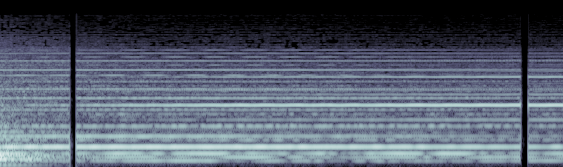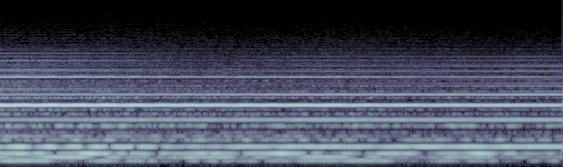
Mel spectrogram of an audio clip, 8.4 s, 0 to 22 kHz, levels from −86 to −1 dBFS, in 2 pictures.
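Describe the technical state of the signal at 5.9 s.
At 5.9 s the signal is intact, with no dropout, distortion, glitch or other technical fault to be heard.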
